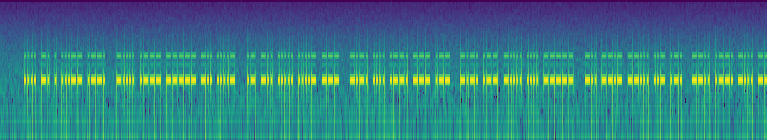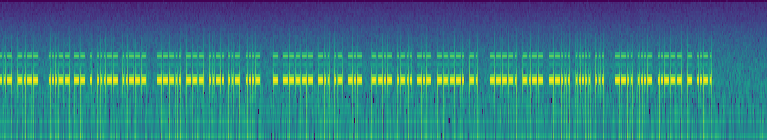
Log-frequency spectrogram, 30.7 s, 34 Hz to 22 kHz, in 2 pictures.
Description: Morse code, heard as a keyed tone, hand-sent with a paddle, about 37 wpm, 550 Hz. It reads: HNE3P 6J0D4 AD54O CHPOW CW6H0 DQ7UR ZPBQY 3ME32 8OFUV T0DAK QLK9N 9Y75S ZV2TF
